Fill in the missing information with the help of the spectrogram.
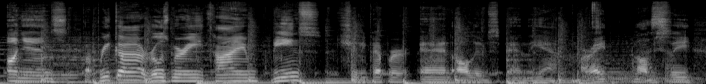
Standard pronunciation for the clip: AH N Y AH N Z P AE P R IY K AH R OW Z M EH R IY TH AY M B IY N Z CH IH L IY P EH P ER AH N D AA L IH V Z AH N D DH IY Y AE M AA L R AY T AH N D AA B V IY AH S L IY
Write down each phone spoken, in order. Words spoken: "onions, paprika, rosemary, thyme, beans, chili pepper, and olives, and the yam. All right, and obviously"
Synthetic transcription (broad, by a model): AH N Y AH N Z P AE P R IY K AH R OW Z M EH R IY T AY M B IY N Z CH IH L IY P EH P ER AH N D AA L IH V Z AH N DH IY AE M AA L R AY T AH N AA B V IY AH S L IY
